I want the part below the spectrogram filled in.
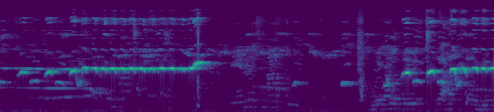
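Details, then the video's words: Agitated whistling thrush giving loud, clear whistled notes that slide upward and hold steady, a long rising phrase over the first two seconds, then scratchy notes and further rising whistles, with faint low chatter beneath. "burung CIUNG BATU yg lagi NGAMUK"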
